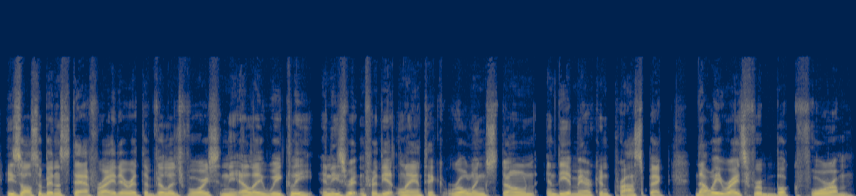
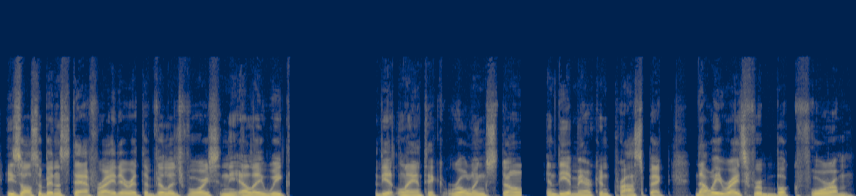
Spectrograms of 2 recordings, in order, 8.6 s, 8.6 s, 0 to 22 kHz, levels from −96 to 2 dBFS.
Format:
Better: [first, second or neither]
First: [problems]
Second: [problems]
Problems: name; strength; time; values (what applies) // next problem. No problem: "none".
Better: first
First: none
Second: audio cutting out; at 3 s for 1 s and at 5 s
